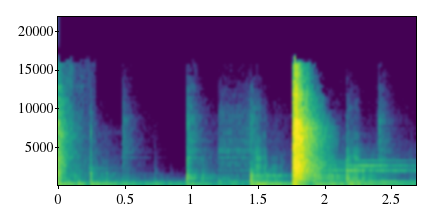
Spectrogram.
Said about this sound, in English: Reluctantly, David tried his best to replicate the force of the slaps on the actress's arm.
